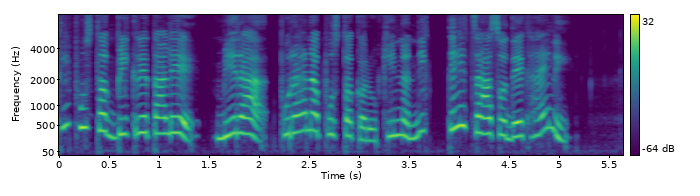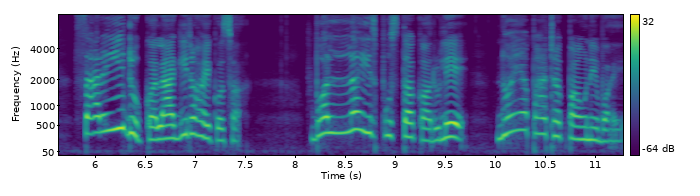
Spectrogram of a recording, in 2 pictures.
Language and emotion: Nepali, happy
